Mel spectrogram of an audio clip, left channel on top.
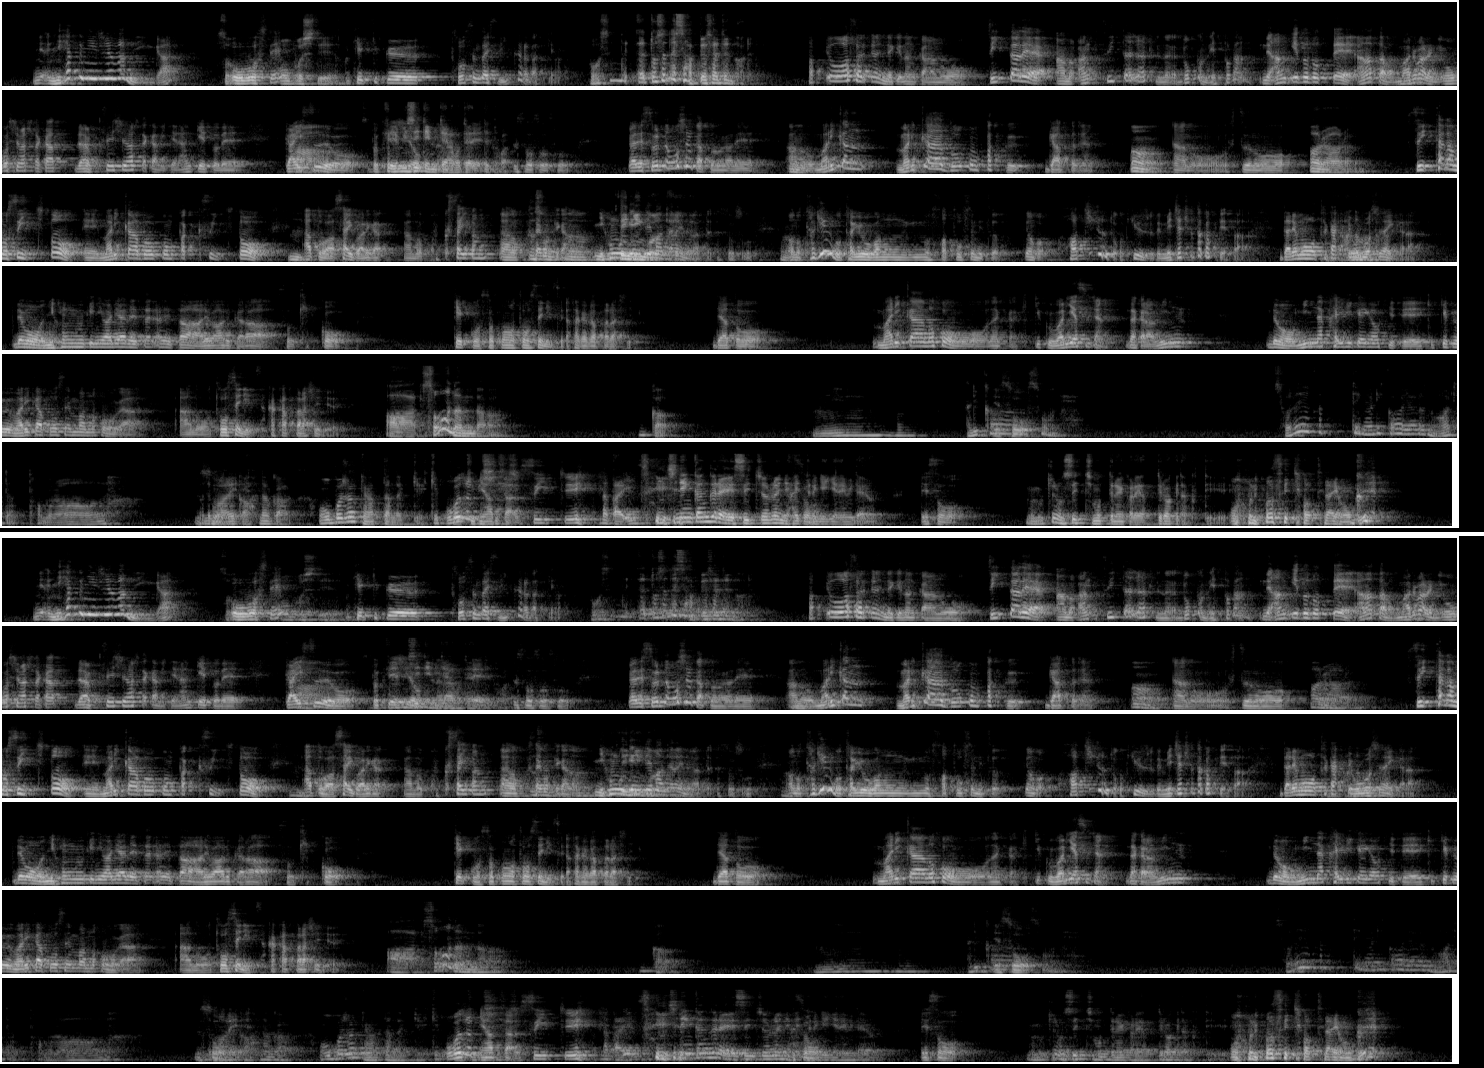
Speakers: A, in the centre; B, on the left (about 25°).
A: に220万人が
B: そう、
A: 応募して、
B: 応募して、なんか
A: 結局、当選台数いくらだっけな
B: 当選で、え、当選で発表されてんのあれ。
A: 発表はされてないんだけど、なんかあの、ツイッターで、あの、あん、ツイッターじゃなくて、なんかどっかのネットかなで、アンケート取って、あなたは〇〇に応募しましたか落選しましたかみたいなアンケートで、
B: うん。
A: 概数を特定しようってのがあって、
B: ああ、そうフェルミ推定みたいなことやってんのか。
A: そうそうそう。あで、それで面白かったのがね、あの、
B: うん。
A: マリカン、マリカ同梱パックがあったじゃん。
B: うん。
A: あの、普通の
B: あるあるある。
A: スイ、ただのスイッチと、えーマリカードコンパックスイッチと、
B: うん。
A: あとは最後あれが、あの、国際版あの、国際版っていうか、
B: あ、そう、あの、
A: あの、日本語限定版じゃないのがあったじゃん。
B: 電源号対応ね。
A: そうそう。
B: うん。
A: あの、多言語対応版のさ、当選率が、なんか80とか90でめちゃくちゃ高くてさ、誰も高くて応募しないから。
B: ねあんなもんだから
A: でも、
B: うん。
A: 日本向けに割り当てられたあれはあるから、
B: あ
A: そう、結構、結構そこの当選率が高かったらしい。で、あと、マリカーの方も、なんか結局割安じゃん。だからみんな、でもみんな買い控えが起きてて、結局マリカ当選版の方が、あの、当選率高かったらしいんだよね。
B: あ、ああそうなんだ。なんか、ねえ、ありか、
A: え、そ
B: そうね。それ買ってマリカはやるのありだったかもな。
A: う、
B: まあでもあれか、
A: そうね。
B: なんか応募条件あったんだっけ結構厳しい。
A: 応募条件あったスイッチ、
B: なんか1、
A: <laughs> スイ
B: 一年間ぐらいスイッチオンラインに入ってなきゃいけないみたいな。
A: え、そう、え、そ
B: まあもちろんスイッチ持ってないからやってるわけなくて。
A: う。俺もスイッチ持ってないもん。
B: <laughs>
